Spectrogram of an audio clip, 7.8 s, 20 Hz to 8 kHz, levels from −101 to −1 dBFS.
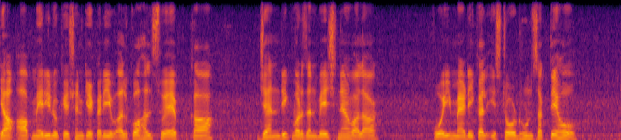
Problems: constant background noise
